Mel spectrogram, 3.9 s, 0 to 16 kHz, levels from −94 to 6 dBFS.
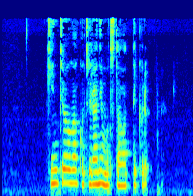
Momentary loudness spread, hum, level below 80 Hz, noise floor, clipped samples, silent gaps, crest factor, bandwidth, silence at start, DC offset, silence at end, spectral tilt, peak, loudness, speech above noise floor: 24 LU; none; -62 dBFS; -63 dBFS; under 0.1%; none; 16 dB; 12 kHz; 0.95 s; under 0.1%; 0.7 s; -4 dB/octave; -10 dBFS; -24 LUFS; 40 dB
